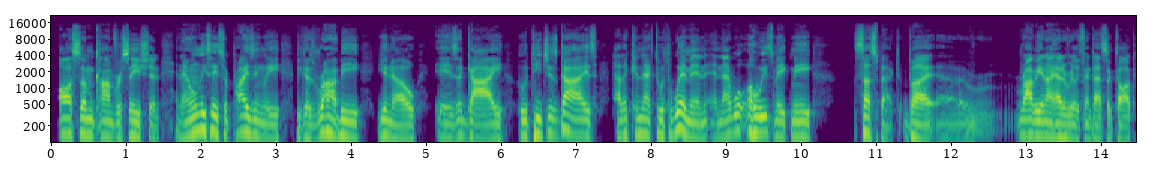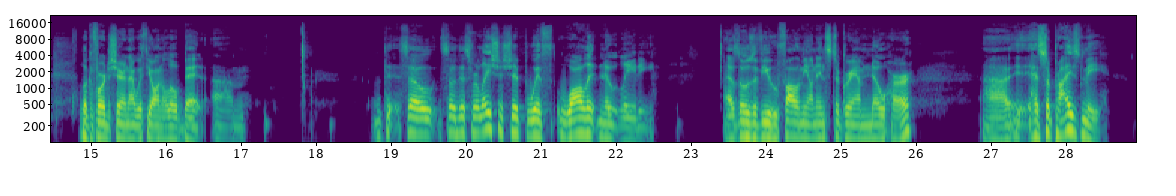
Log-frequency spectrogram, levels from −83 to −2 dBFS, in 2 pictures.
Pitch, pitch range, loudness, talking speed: 120 Hz, 105-140 Hz, -19 LUFS, 160 wpm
